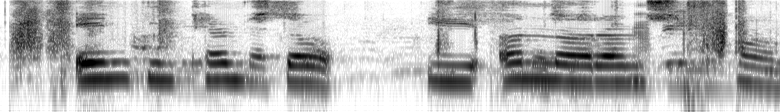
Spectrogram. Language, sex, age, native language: Icelandic, male, 8, Icelandic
